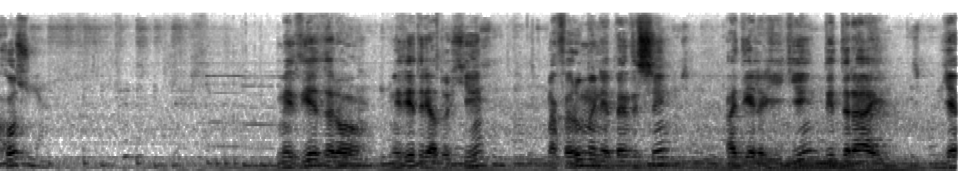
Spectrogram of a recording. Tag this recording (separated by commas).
Music, Speech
